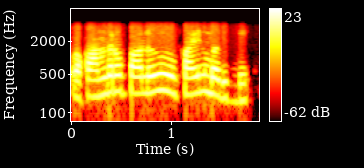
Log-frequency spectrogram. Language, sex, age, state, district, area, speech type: Telugu, male, 18-30, Andhra Pradesh, Guntur, urban, conversation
